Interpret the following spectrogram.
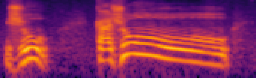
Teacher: A palavra caju. Caju. Duas sílabas. A sílaba mais forte é a última. Ju. Caju é a mais forte. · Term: oxítona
